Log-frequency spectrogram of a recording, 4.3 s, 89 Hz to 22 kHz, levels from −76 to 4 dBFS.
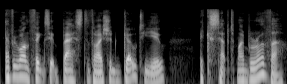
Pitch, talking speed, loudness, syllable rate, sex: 115 Hz, 195 wpm, -20 LUFS, 5.2 syllables/s, male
